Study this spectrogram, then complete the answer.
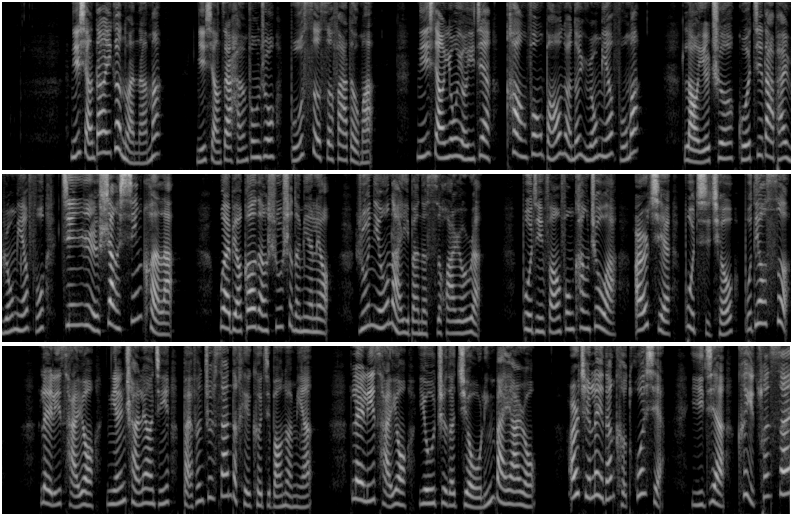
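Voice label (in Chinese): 羽绒棉服, 女 青年 口播; 老爷车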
